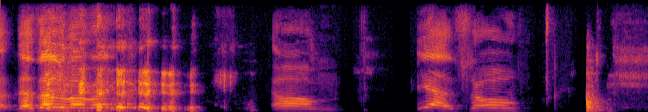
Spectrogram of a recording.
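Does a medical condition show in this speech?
Yes: cerebral palsy; mixed quadriplegia.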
